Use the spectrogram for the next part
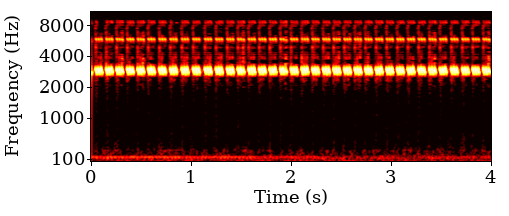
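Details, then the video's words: A long-tailed tree cricket gives a clear, bell-like pulsed trill, its pulses crisply separated at roughly twelve per second and running unbroken through the short stretch; quiet background. "긴꼬리, 여러번 듣기, 곤충소리"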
